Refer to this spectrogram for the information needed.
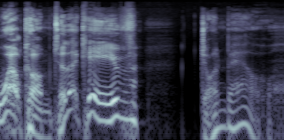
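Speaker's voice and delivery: loud swooping presenter voice. You welcome John Bell to the cave in your best Jeremy Clarkson Grand Tour voice. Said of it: "In my best Jeremy Clarkson style, Grand Tour style voice".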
